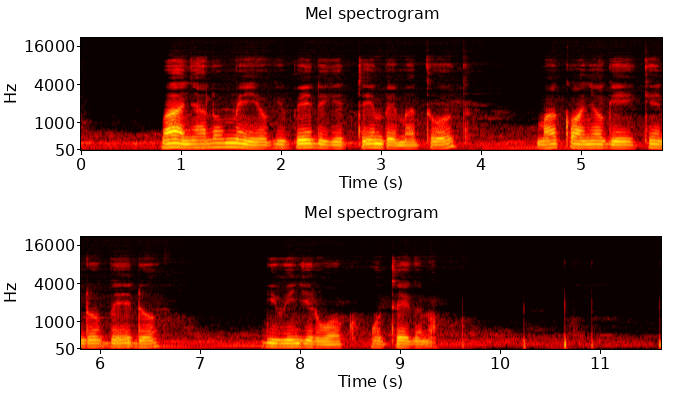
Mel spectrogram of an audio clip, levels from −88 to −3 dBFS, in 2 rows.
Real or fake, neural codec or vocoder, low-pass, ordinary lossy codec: real; none; none; none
